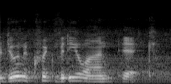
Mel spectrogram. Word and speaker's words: ich: Hey guys, I'm a Fish Guy here doing a quick video on ick. It's spelled I-C-H, not I-C-K, even though it is spelled like that quite often.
